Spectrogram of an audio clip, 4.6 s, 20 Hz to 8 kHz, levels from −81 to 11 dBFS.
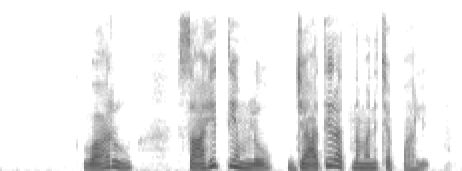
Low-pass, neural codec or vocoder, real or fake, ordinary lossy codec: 7.2 kHz; none; real; none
